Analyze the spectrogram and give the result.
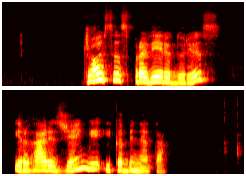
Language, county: Lithuanian, Utena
